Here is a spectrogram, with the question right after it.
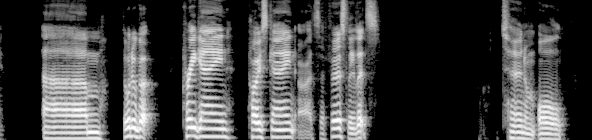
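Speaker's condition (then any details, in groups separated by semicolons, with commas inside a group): No condition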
